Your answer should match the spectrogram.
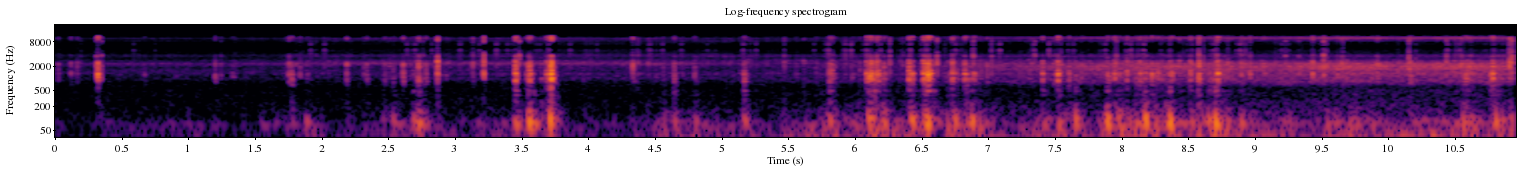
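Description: Rolling ride over a rough gravel track: wheels crunching and jolting over stones with rattling knocks and a low rumble, getting louder as the speed picks up. Two sharp knocks come right at the start.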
